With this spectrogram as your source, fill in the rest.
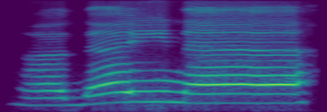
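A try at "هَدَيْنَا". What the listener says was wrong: Last میں آپ کی ہا کی آواز آتی ہے، اس کو کنٹرول کریں. ہدینا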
